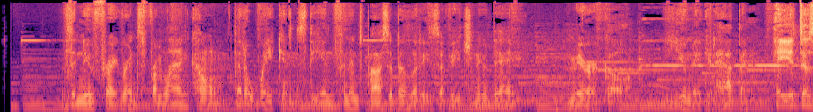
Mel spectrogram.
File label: male, mid30s-mid40s, cool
